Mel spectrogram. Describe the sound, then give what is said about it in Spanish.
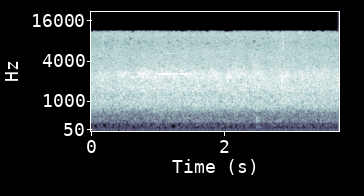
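A large crowd claps loudly and steadily in applause to the Lord, a dense wash of applause from many hands that fills the whole moment without any voices rising above it. “Un aplauso fuerte al Señor.”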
